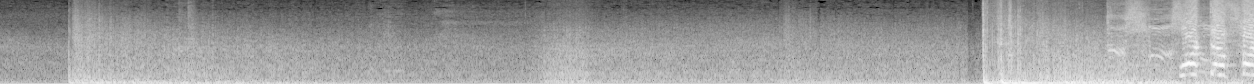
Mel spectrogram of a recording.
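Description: A tank shell hits in World of Tanks with a heavy boom over steady battle rumble, then a louder burst of impacts and crackling near the end.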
